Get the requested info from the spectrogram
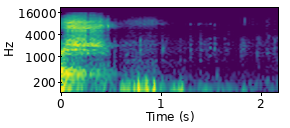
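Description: Light computer keyboard typing: a run of faint, scattered key clicks, following a man's spoken word that ends about half a second in.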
